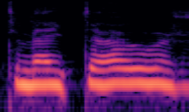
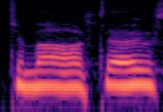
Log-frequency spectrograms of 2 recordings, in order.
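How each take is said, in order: First: It is said with an American pronunciation. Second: It is said with a British pronunciation. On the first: This is how Americans say it. "instead of tomatoes" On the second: This is how English visitors say it. "how we called tomatoes tomatoes"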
